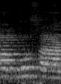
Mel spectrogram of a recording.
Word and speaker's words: พุทรา: พุะ พุะ พุสะ พุสะ เวลา อ่าน อ่าน ออก เสียง ร เรือ มั้ย ไม่ ไม่ เอ๊ะ แสดง ว่า พุทซา เป็น คำ ก ไม่ แพ้ ก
